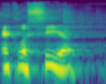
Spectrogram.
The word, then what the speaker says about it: ekklesia: Whenever you look at the word church in the Greek, it's a word that's pronounced ekklesia. Now, whenever you break that word down, it's got two parts into it.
